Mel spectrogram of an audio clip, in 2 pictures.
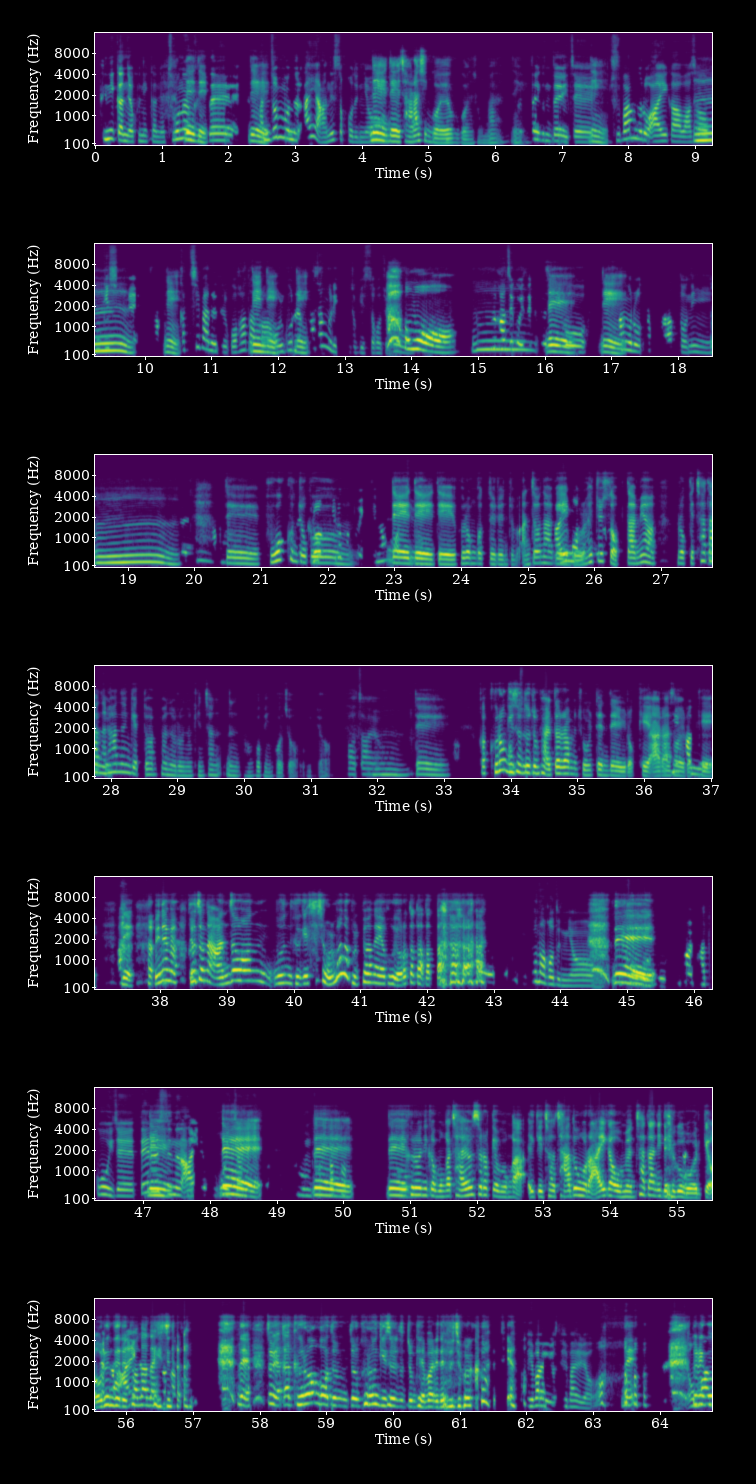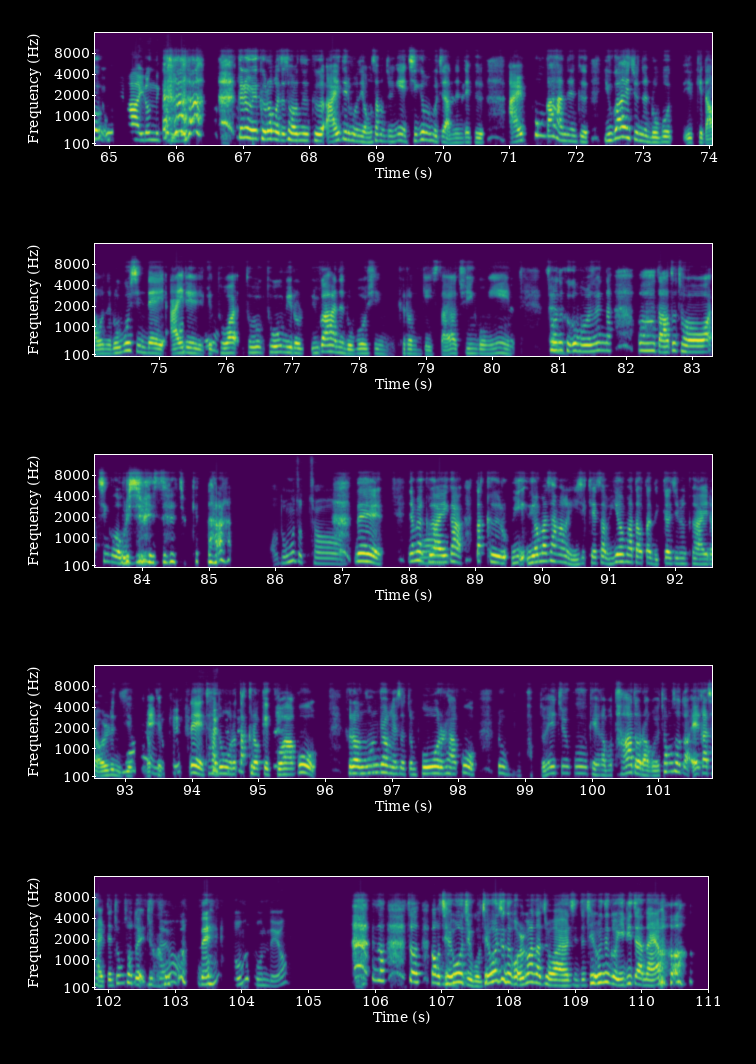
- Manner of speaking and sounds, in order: distorted speech; gasp; static; other background noise; laugh; laughing while speaking: "닫았다"; laugh; tapping; laughing while speaking: "되고"; laughing while speaking: "지나가는"; laugh; unintelligible speech; laughing while speaking: "되면 좋을 것 같아요"; laugh; laugh; laughing while speaking: "우리 집에 있으면 좋겠다.'"; laugh; laugh; laughing while speaking: "해 주고. 네"; laughing while speaking: "일이잖아요"; laugh
- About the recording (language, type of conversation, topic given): Korean, unstructured, 요즘 기술이 우리 삶을 어떻게 바꾸고 있다고 생각하시나요?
